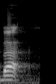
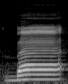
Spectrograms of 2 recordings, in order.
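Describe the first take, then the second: First: The vowel is cut short. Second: The vowel is held long, about two seconds. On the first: The speaker calls it wrong. "It's not Ba" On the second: The speaker calls it right. "we give two seconds"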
